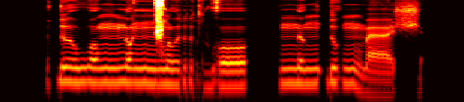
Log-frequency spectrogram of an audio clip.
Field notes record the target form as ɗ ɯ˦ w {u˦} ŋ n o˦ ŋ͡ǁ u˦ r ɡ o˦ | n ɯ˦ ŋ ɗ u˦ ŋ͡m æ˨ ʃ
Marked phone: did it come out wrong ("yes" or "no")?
yes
